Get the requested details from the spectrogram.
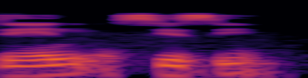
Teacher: সিটি কেটে বেরোবে হালকা করে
